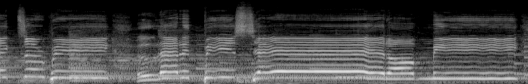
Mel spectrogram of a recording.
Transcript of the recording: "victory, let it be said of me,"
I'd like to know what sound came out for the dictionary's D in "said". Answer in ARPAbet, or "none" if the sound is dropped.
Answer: D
